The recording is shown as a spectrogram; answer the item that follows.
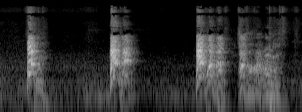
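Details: Talkative Siberian husky kept as a pet in Japan, living with other dogs, giving four loud, harmonic yowling vocalisations spaced roughly every one to two seconds, the last two drawn out with wavering, talk-like pitch in a quiet indoor room.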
